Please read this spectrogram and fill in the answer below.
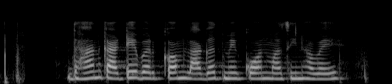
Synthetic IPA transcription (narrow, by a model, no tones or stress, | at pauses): d̪ʱaːnkaːʈebəɾkəmlaːɡət̪mẽkɔːnməsiːnɦəʋɛː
